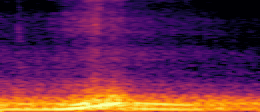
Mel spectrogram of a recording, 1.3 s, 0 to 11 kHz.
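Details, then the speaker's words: Modena Classic Design 2004 replica of a Ferrari 250 GT California Spyder on the road: deep engine note swells quickly under throttle, eases off smoothly with no knocks or rattles; downshifts clean, no synchro issues on the manual transmission. "We'll go through the acceleration. The downshifting is great. There's no uh synchro issues on this transmission."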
